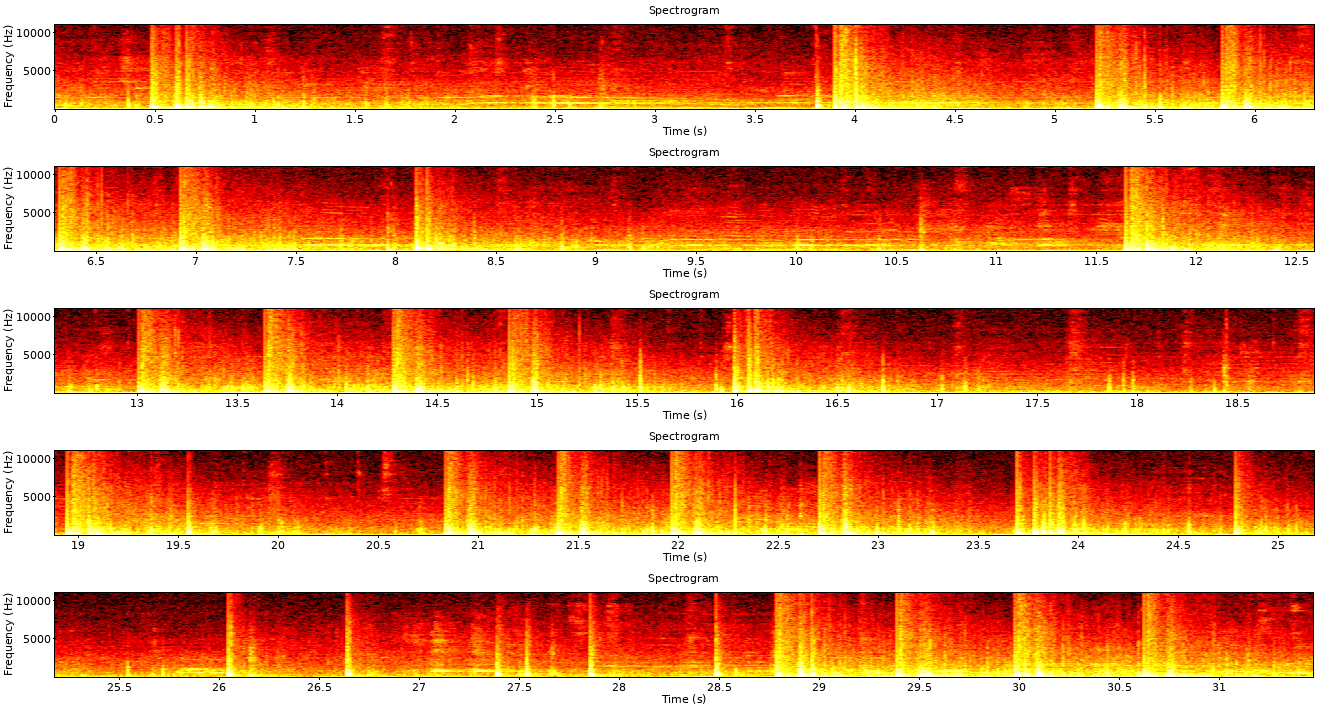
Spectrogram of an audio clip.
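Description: Aerial firework shells bursting at night: dozens of sharp bangs at irregular intervals, often in quick clusters, with a few brief lulls between salvos.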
